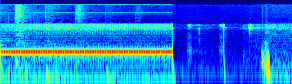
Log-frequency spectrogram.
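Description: A telephone call ringing out, a call to a customer about an RV rental: one steady, loud, mid-pitched ring tone holds for under two seconds, then cuts off abruptly, leaving a few faint clicks and line noise.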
